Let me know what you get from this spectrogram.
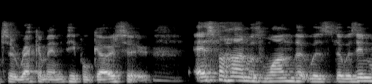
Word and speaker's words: Isfahan: Is it Isfahan? Is that how you pronounce? – Isfahan, yeah, that's right. Isfahan.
